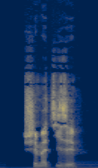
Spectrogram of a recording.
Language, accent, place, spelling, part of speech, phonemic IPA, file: French, France, Lyon, schématiser, verb, /ʃe.ma.ti.ze/, LL-Q150 (fra)-schématiser.wav
- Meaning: 1. to schematize 2. to map (represent graphically)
